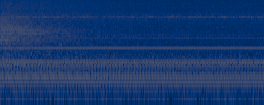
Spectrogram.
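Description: A steady hum made of several held tones, unchanging throughout.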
